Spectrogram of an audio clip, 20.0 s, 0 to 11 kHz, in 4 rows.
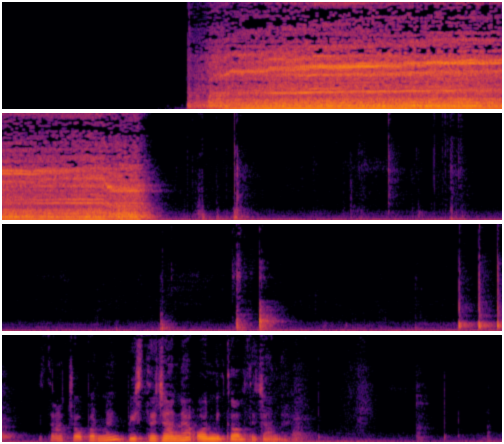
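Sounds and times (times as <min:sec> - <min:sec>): electric food chopper motor whining: 0:01.8 - 0:06.6.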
